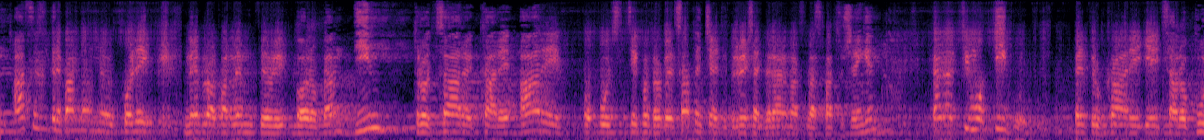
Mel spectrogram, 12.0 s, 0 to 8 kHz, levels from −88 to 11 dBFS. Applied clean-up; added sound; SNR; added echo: neural separator model SepFormer DNS4.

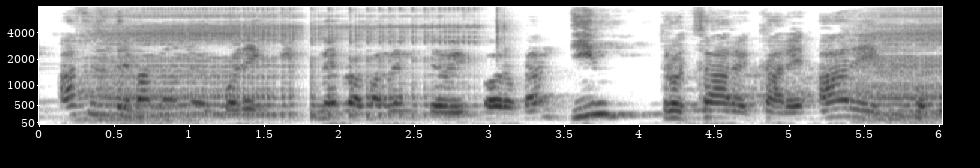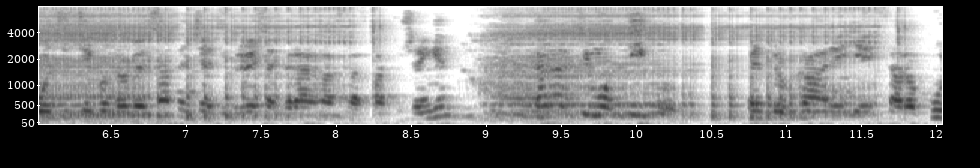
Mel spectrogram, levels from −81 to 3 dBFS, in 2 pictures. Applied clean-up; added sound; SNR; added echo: classical method WPE with log-MMSE.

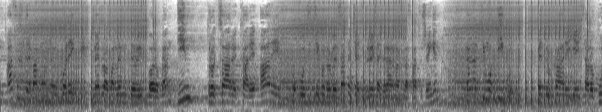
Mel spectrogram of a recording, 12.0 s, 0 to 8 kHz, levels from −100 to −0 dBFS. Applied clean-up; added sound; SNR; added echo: none; Cupboard open or close; 4 dB; reverberation time 2.1 s.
